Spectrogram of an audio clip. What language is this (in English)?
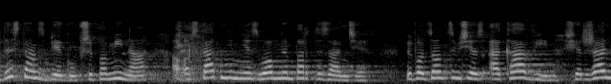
Polish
